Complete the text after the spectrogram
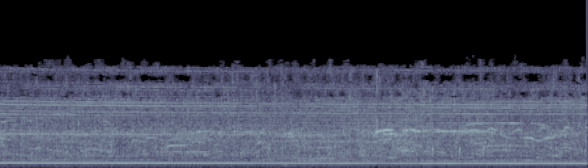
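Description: A large crowd of spectators murmurs and cheers outdoors.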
